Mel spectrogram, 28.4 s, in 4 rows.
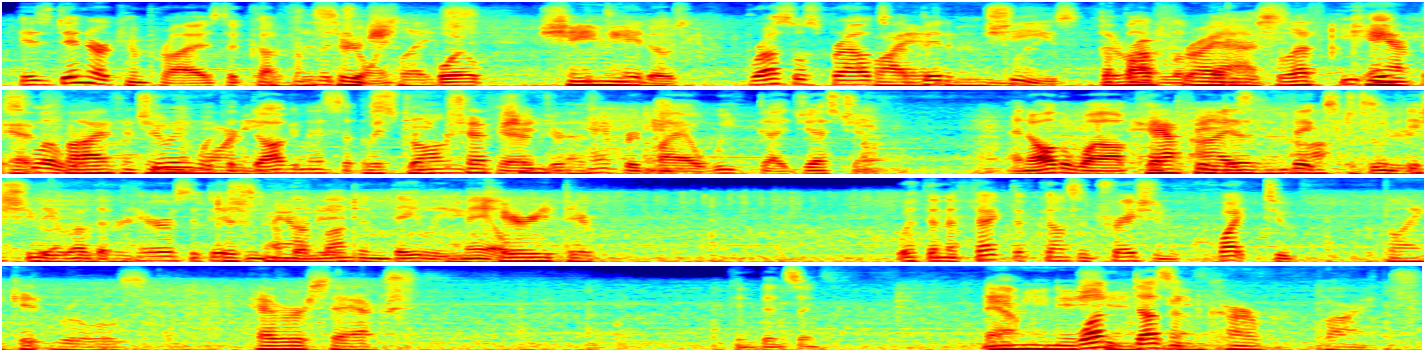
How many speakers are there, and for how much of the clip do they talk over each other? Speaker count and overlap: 2, about 45%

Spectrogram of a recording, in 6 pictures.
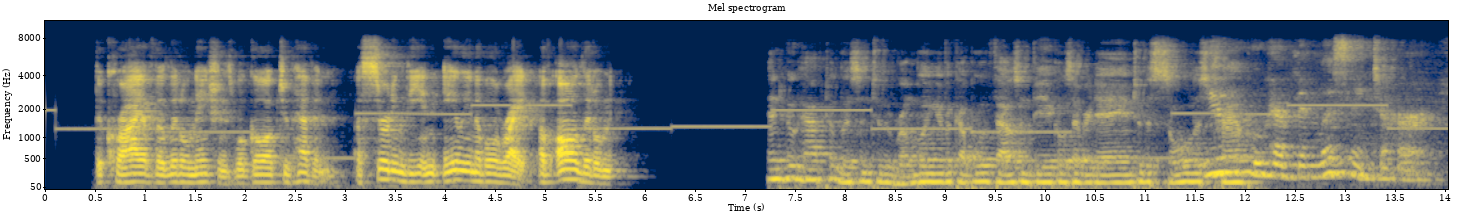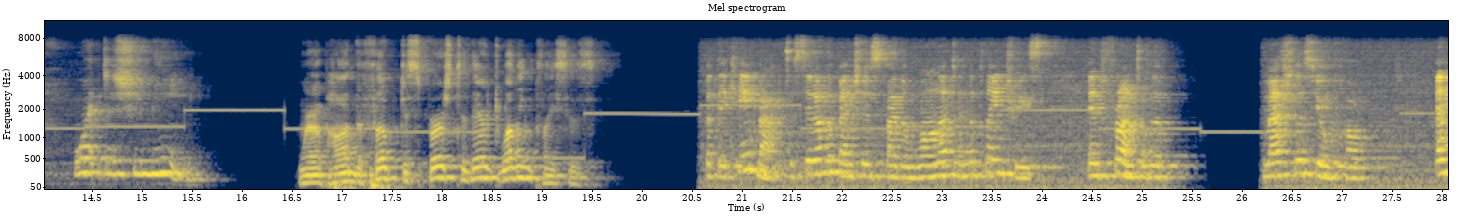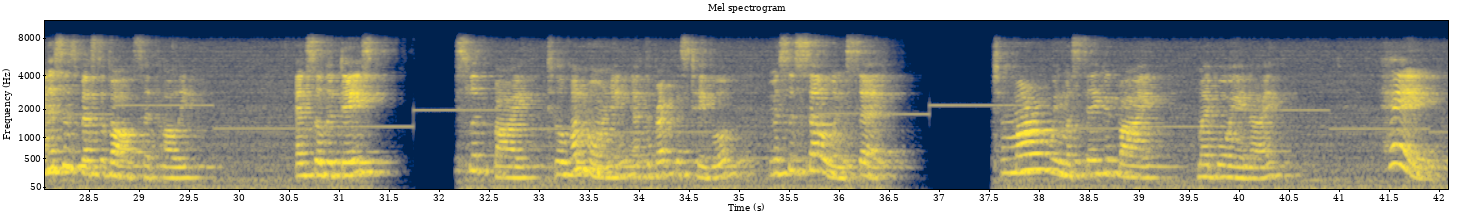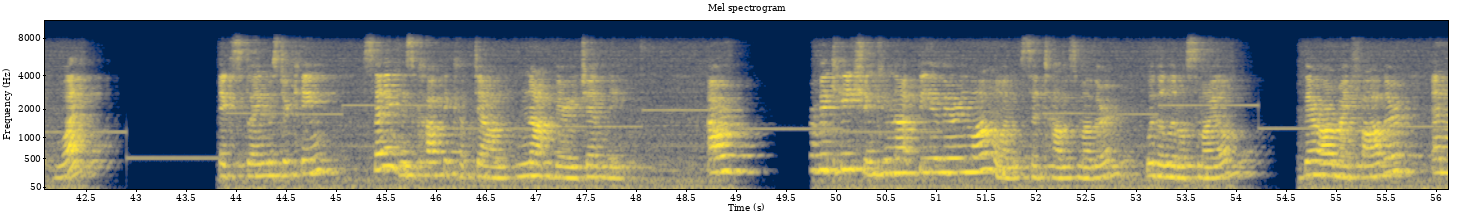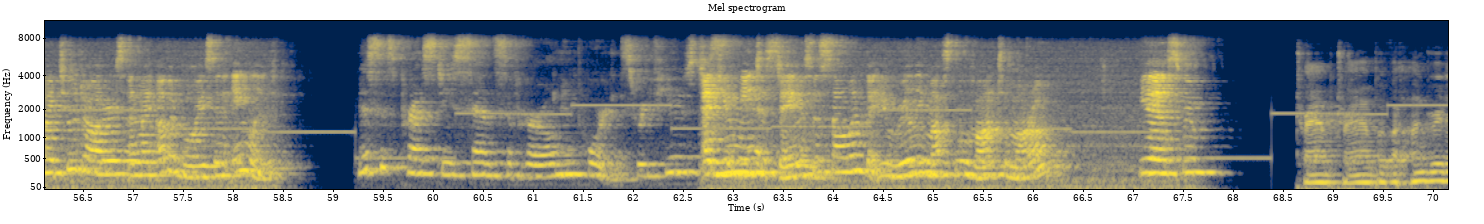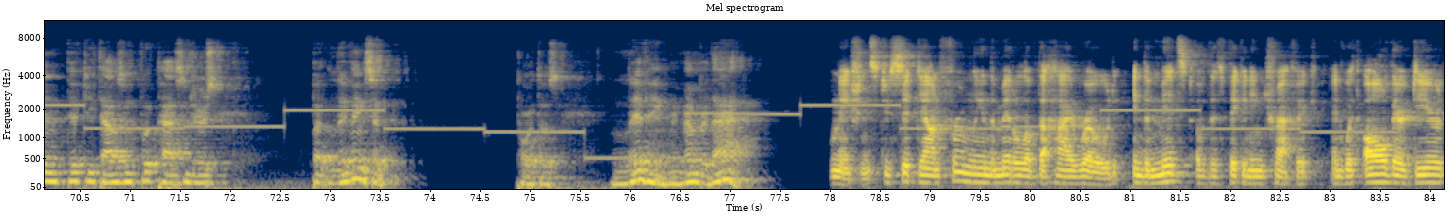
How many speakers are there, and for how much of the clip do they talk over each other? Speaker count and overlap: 5, about 2%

